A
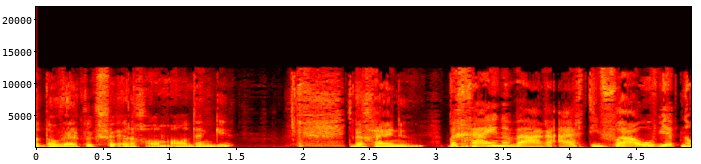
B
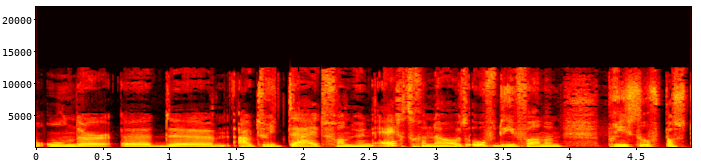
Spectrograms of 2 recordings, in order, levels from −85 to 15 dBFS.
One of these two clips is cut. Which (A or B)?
A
